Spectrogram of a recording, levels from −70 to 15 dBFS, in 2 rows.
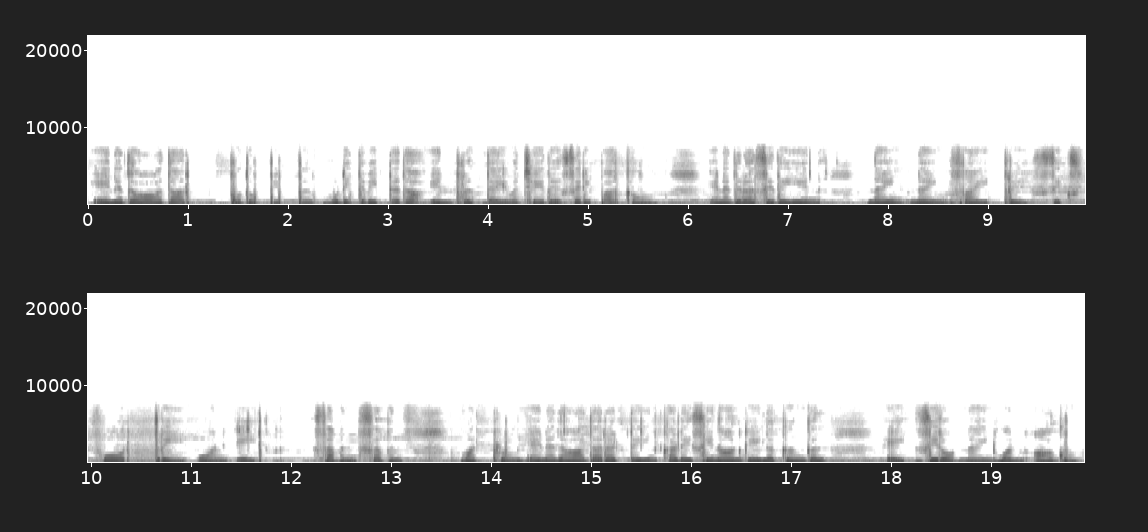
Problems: constant background noise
